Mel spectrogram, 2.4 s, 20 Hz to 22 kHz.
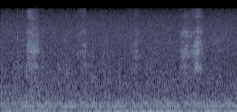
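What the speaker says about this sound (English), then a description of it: "see if I can write Funcil 15 on the bottom of this paper" A Funcils paint pen writing small lettering on paper, using only the very tip: soft, scratchy strokes come in short bursts with brief pauses between them against a quiet background.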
